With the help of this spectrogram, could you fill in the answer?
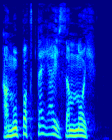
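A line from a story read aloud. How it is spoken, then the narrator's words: Grandmother, strange unfamiliar voice. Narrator (Russian): бабушка опять каким-то чужим голосом произнесла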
